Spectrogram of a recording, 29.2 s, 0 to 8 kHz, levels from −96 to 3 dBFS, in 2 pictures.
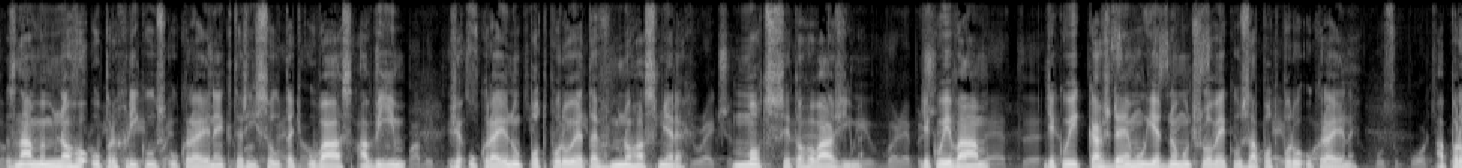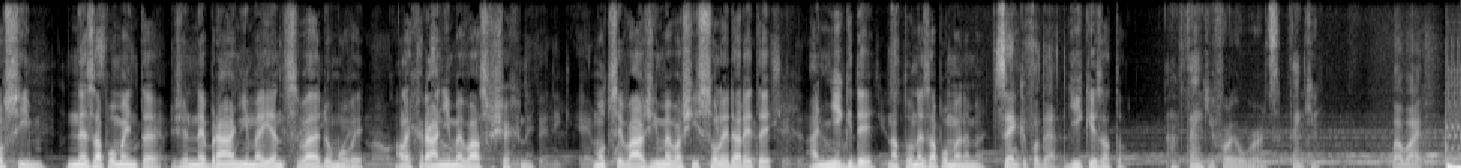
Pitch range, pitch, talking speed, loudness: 105-125 Hz, 115 Hz, 115 wpm, -17 LUFS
